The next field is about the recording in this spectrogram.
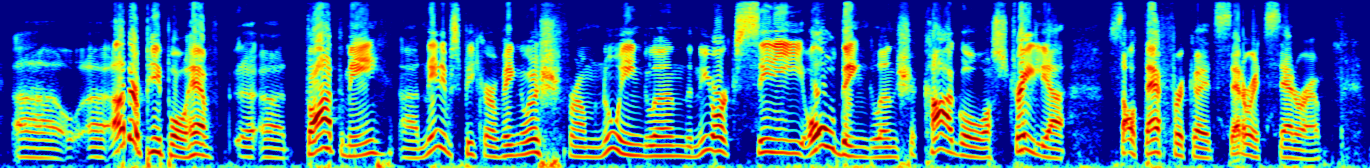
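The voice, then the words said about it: Brazilian accent in fluent English. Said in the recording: “this is actually a fairly typical Brazilian accent from someone who's fluent in English but hasn't quite mastered American pronunciation”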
